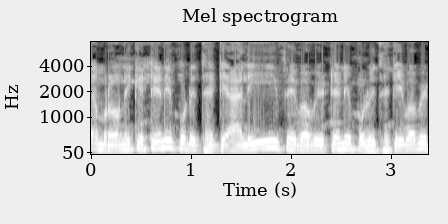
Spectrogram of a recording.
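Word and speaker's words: ألف: আলিফ এভাবে টেনে পড়ে থাকি। এভাবে টেনে পড়া যাবে না। আলিফ হরফকে তাড়াতাড়ি করে উচ্চারণ করব।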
